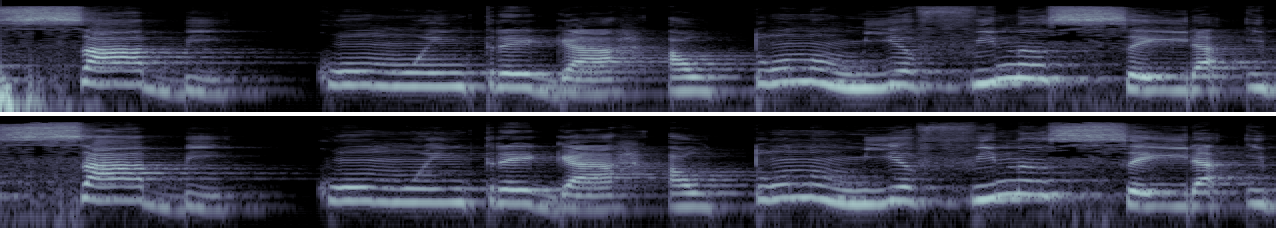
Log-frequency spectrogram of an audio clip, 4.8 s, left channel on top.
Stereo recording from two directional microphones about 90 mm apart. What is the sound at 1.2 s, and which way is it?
A woman's voice, 65° left (ahead or behind).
